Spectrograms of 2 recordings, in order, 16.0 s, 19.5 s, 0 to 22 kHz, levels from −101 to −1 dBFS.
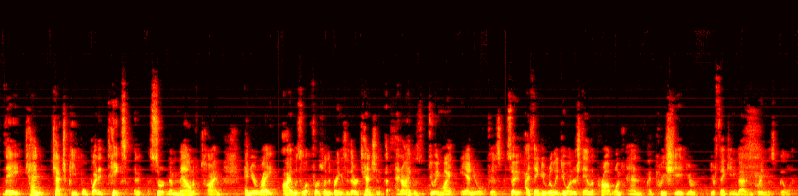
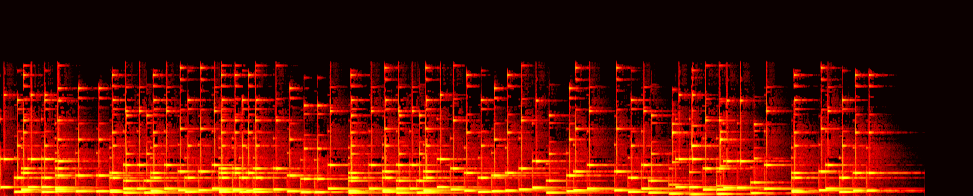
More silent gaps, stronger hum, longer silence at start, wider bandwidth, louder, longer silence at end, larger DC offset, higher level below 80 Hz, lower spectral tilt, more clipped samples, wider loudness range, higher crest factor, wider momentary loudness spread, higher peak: neither; neither; about the same, 0.05 s vs 0 s; second, 12 kHz vs 15.5 kHz; about the same, -20 LUFS vs -21 LUFS; second, 0.05 s vs 1.55 s; neither; first, -66 dBFS vs -74 dBFS; first, -5 dB/octave vs 0.5 dB/octave; neither; about the same, 4 LU vs 3 LU; about the same, 20 dB vs 18 dB; first, 10 LU vs 6 LU; first, 0 dBFS vs -6 dBFS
